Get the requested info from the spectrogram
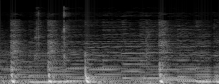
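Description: Electronic music from synthesizers and a Korg Volca Sample drum machine running in sync off MIDI clock: a steady beat of about three hits a second over sustained synth notes.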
